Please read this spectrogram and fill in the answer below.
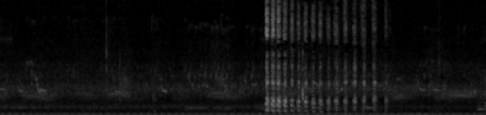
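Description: Rural outdoor ambience: a steady low rumble with faint bird chirps. About three seconds in, a loud rapid rattle of about ten pulses a second fades away over a second and a half.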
